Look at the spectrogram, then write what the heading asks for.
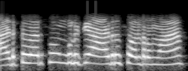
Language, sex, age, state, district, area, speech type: Tamil, female, 30-45, Tamil Nadu, Tirupattur, rural, conversation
